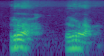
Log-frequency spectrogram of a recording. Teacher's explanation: Some Hebrew speakers will roll the R in the front, especially if they're singing, and this is also perfectly correct.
